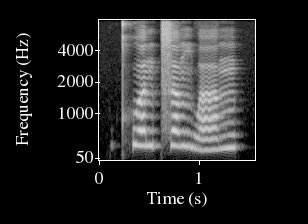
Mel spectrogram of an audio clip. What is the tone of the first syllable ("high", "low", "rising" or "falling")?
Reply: high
